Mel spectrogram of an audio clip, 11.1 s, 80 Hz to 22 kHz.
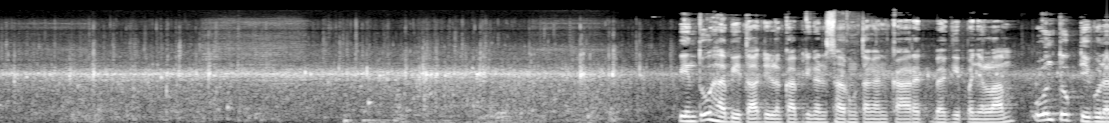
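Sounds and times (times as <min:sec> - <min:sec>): small clicks and gurgles: 0:00.0 - 0:06.8
underwater ambience: 0:00.0 - 0:11.0.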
